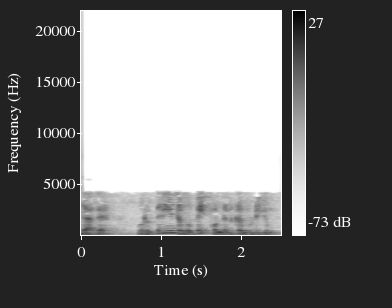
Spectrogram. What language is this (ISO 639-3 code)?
tam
